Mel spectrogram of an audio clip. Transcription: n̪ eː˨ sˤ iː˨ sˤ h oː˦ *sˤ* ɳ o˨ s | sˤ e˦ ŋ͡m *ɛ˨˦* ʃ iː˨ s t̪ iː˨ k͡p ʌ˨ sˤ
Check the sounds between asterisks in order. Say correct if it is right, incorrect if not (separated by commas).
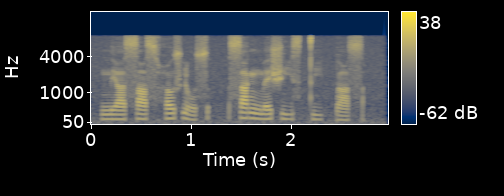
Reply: incorrect, correct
